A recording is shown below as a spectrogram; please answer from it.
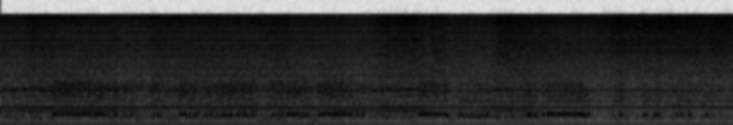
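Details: Shop-Vac vacuuming coarse grit from a rock tumbler: steady high whine, rough gritty edge, faint repeating warble; owner says dust previously pulled through the motor before adding a dust separator pretty much destroyed it, with little suction. Grinding motor whine.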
